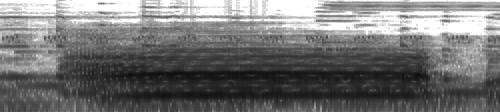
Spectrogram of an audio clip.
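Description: A cow gives one long, loud moo lasting nearly two seconds, holding a steady, rich tone before dipping slightly and cutting off. No one speaks.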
